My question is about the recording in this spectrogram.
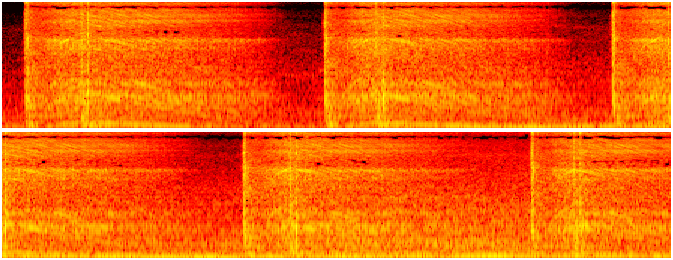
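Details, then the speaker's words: Chevrolet Vectra starter motor tested with direct positive feed: short whirring bursts roughly every two seconds that spin up and fade, cutting in and out; suspected bad contact from a loose screw, intermittent engagement. "Teve uma hora que eu que eu coloquei aqui o positivo ele meio que deu duas ativadas isso aí pode ser um mau contato tá"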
